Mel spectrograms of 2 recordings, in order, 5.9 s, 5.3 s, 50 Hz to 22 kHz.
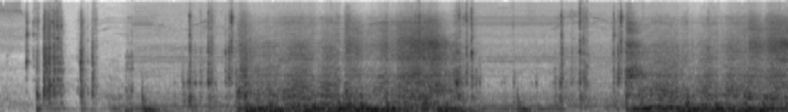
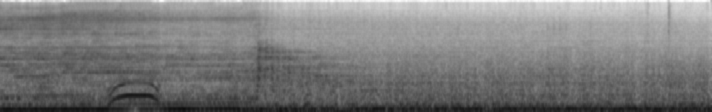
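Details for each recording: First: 1983 Audi Quattro turbo 5-cylinder, first start after rebuild with new turbo, refreshed head and clutch: rough, lurching cranking with harsh clatters before it catches; ignition firing too early, fixed by retarding the timing. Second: 1983 Audi Quattro turbo five-cylinder after rebuild with new K24 turbo, refreshed head and new clutch, first drive: strong engine drone under load with quick whistle rising and falling as boost builds; turbo spools faster than before.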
